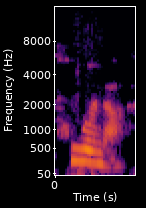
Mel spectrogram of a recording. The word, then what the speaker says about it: Purna: So that is spelled P-U-R-N-A, but really it would be P-O-O-R-N-A if we were writing it like from the Sanskrit, Purna, a double O, a long O.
